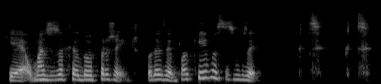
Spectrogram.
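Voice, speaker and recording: A woman's voice: medium pitch, expressive, rapid-fire, warm tone, slightly rough. A woman teaching English pronunciation in a casual spoken lesson, speaking, explaining patiently and checking in with her students as she demonstrates sounds.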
